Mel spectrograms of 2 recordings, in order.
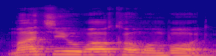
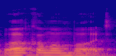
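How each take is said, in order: First: Higher, loud welcome, slowed on welcome. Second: Said in the usual way. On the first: Real, not acted. Tutor welcoming viewer Matthew from the comments, loud and excited. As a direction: call out a big welcome to the newcomer.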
